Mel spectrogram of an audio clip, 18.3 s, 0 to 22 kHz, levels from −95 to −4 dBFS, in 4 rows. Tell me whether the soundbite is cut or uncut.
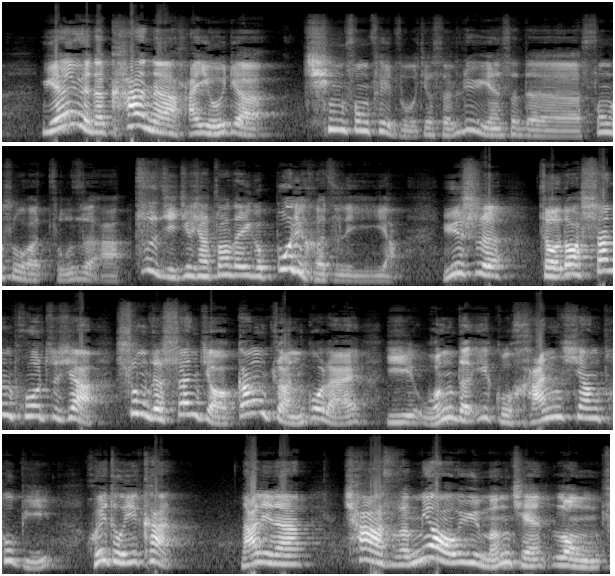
cut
